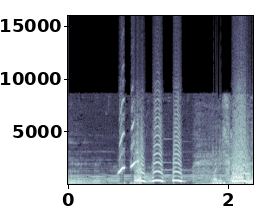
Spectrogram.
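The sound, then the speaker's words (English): The dog Ranger lets out a quick series of four or five sharp, high-pitched barks and yips, loud, followed by a brief whiny vocal sound at the end. “I'm thinking maybe Ranger might need to still say hello. Ranger, come here.”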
